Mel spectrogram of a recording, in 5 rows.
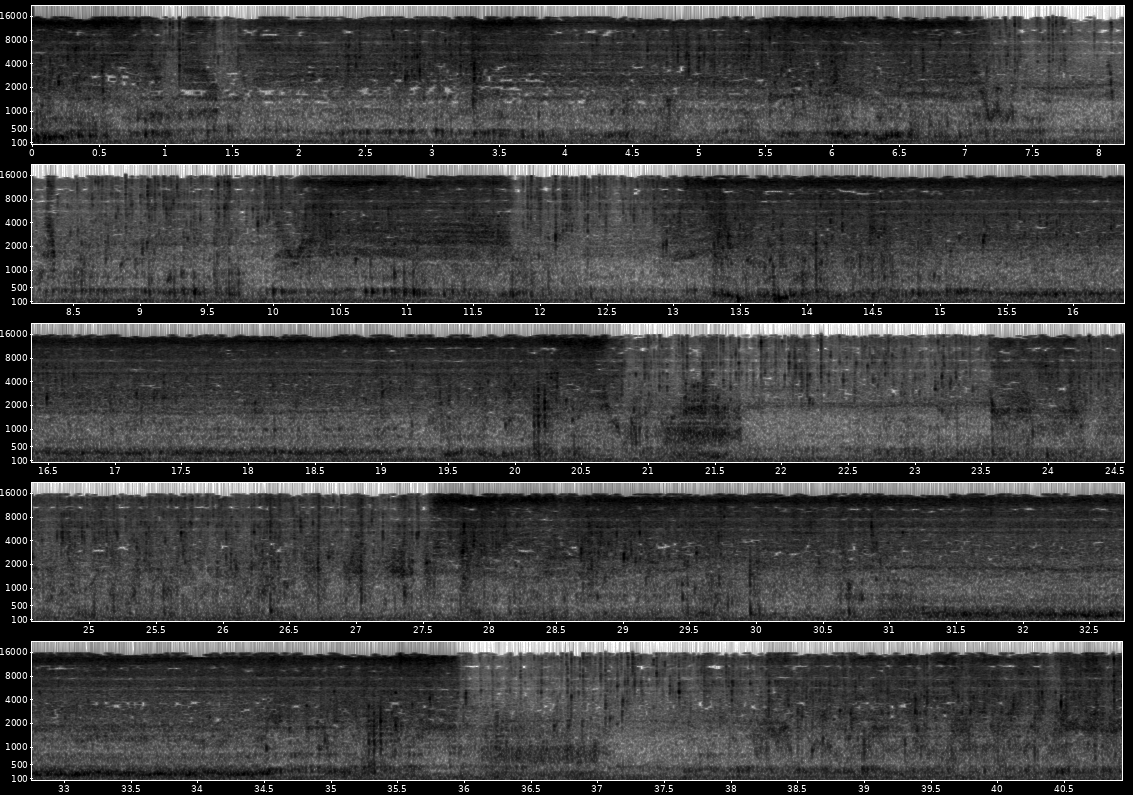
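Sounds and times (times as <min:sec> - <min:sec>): hand shower spraying water: 0:23.6 - 0:36.0.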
